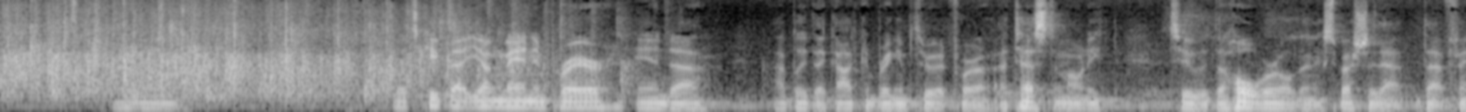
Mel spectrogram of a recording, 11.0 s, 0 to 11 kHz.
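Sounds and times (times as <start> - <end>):
church congregation clapping hands in praise: 0.0 - 4.9
speech: 3.0 - 10.9.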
